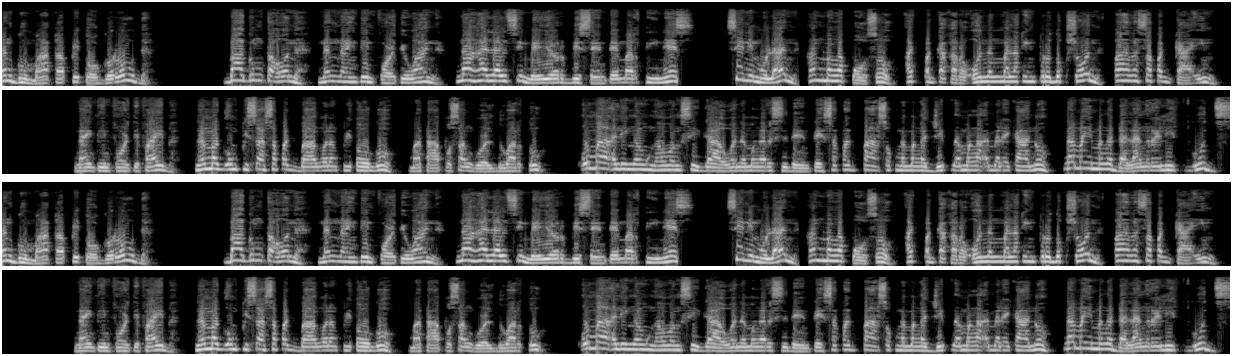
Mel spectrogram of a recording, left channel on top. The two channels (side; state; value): both; identical; correlation 1.00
